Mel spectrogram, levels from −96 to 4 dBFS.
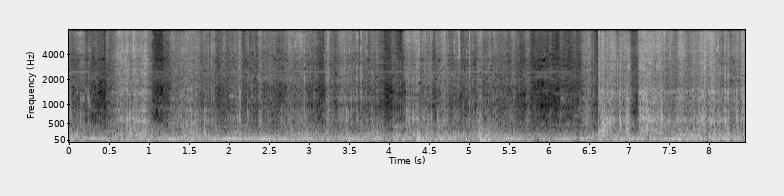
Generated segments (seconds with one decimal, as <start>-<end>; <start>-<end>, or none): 1.2-2.0; 6.5-8.1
